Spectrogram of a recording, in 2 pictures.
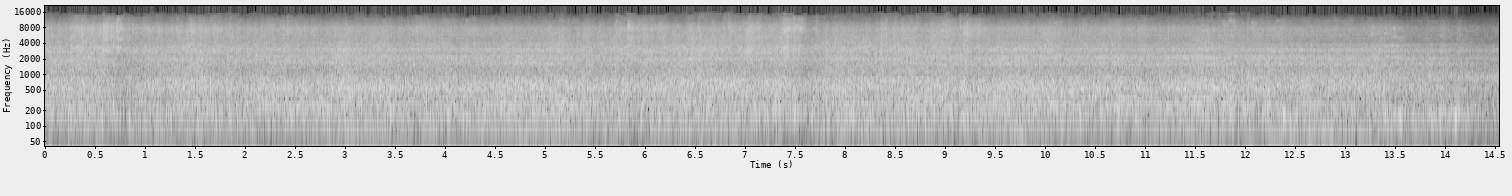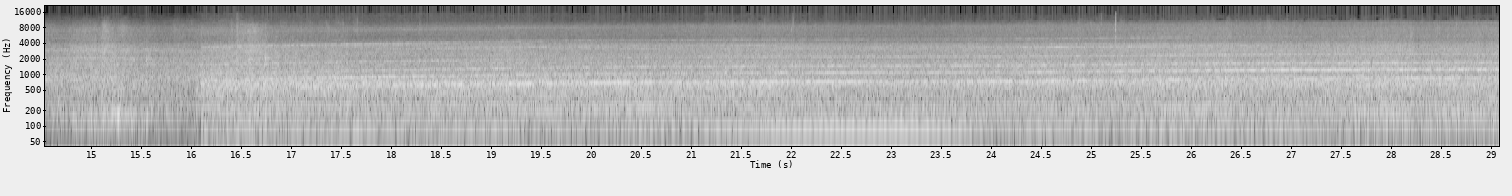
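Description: Freight wagons rolling past on the near track, wheels clattering and rumbling over the rails. About sixteen seconds in, this gives way to a GB Railfreight Class 66 locomotive's two-stroke V12 diesel working, its engine note climbing for several seconds and then holding steady.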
